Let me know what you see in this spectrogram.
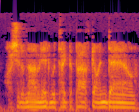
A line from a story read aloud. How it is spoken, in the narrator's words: growled the eye-patched possum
